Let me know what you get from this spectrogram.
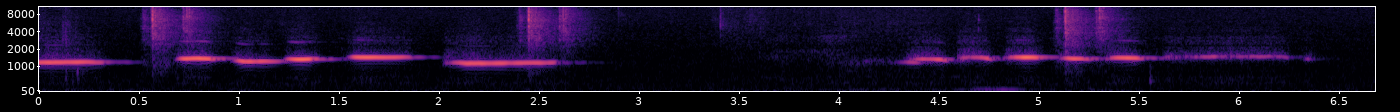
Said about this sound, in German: Du pfeifst so schön und ich also. Höre dir einfach gerne zu.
